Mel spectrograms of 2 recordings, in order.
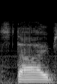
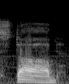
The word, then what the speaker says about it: Staub: It's actually pronounced Staub is how it is. It's not Stibe, Steve, it's Staub.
